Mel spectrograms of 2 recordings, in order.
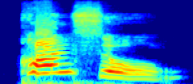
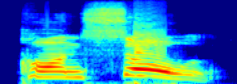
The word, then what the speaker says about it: console: a look at some examples our first example console notice that there was a rise con and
